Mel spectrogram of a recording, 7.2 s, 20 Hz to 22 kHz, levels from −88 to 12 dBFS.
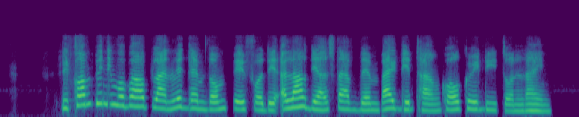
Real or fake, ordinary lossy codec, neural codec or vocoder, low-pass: fake; none; codec, 16 kHz in and 24 kHz out, 0.8 kbps, FocalCodec, streaming, 65536 codes; 7.2 kHz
